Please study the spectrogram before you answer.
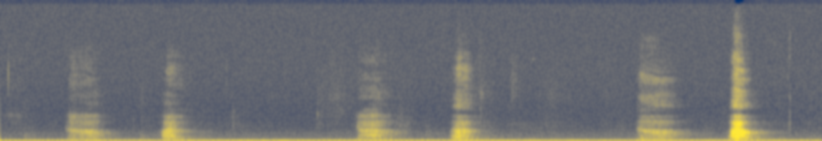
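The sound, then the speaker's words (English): Breathy exhales shaping the name Yahweh as pure breath, with the tongue never touching the mouth: about six soft, airy breath sounds at an even, unhurried pace, quiet and alone over a low, steady hum. “if you were to say the word Yahweh based on the transliteration of YVWH, your tongue would not touch your mouth. In other words, this is what you would say.”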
